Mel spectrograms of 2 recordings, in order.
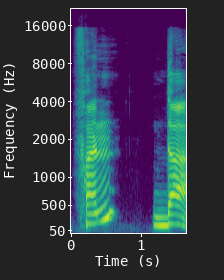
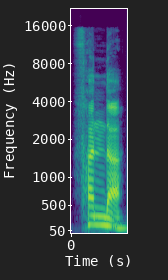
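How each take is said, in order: First: फंदा as long rising "fan", pause, "daa"; split syllables. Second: Said in the usual way. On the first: Shown as a demonstration. Teacher breaking down फंदा for learners, split syllables. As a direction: stretch फंदा into two separate syllables. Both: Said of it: "कैसे पढ़ेंगे?".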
